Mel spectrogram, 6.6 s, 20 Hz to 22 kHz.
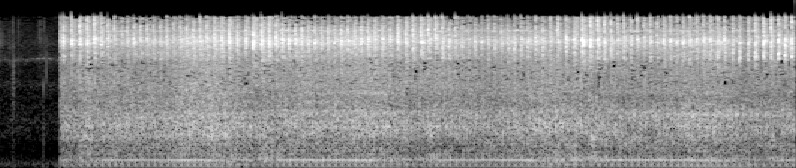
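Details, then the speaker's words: Tecumseh 5.5 hp single on a Craftsman Eager 1 self-propelled mower, after carburetor cleaning: fires up and runs with a slightly uneven, hunting beat; throttle spring is stretched too far and needs tightening. "how about that start it up needs a little adjustment on the throttle spring that's the spring a little bit too pulled out you know I've got to tighten that spring a little and then it should do it"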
